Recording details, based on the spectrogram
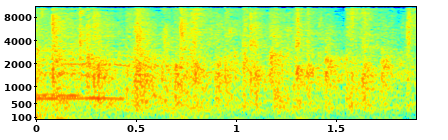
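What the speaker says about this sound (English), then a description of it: "give yourself a round of applause" An audience applauds steadily, a dense wash of clapping from many hands that holds at an even level for a couple of seconds.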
